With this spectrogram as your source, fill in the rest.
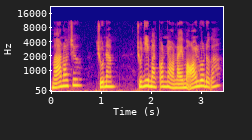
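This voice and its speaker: A woman's voice: on the high side, fairly quick, darkish tone, lightly acted. A woman voicing a scornful rich young man who mocks a plain girl, rude and sneering.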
